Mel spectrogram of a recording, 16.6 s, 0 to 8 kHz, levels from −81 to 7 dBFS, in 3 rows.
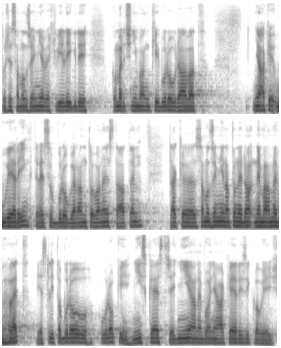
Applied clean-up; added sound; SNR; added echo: neural separator model SepFormer DNS4.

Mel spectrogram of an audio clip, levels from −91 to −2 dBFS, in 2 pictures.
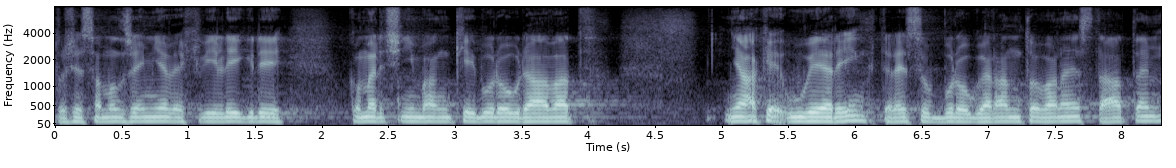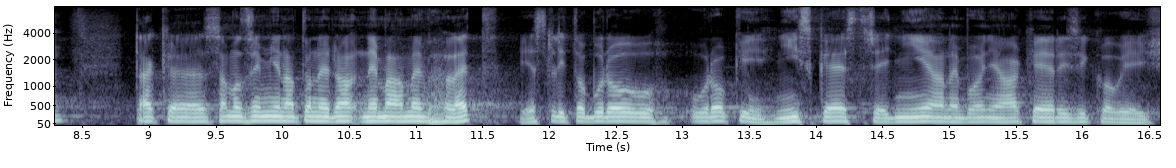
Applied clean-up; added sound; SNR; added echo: none; Brass instrument; 19 dB; none.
